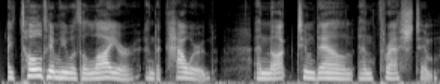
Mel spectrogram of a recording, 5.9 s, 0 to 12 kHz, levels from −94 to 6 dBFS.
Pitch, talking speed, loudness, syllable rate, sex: 175 Hz, 175 wpm, -18 LUFS, 4.0 syllables/s, female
